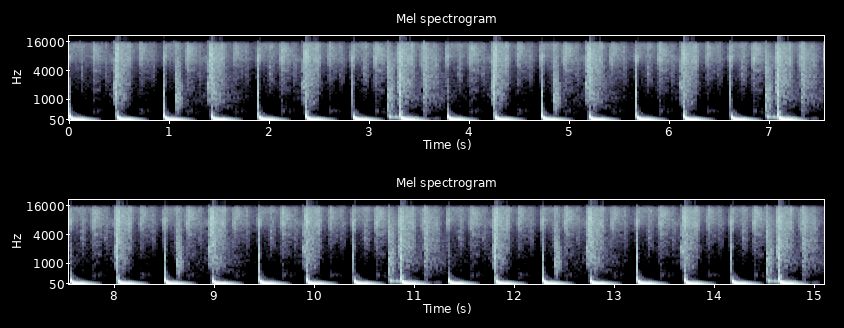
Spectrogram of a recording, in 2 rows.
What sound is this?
A high quality, classic 128 bpm (or tempo) beat for club dance/house/EDM/trance/techno songs. Made in LMMS.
